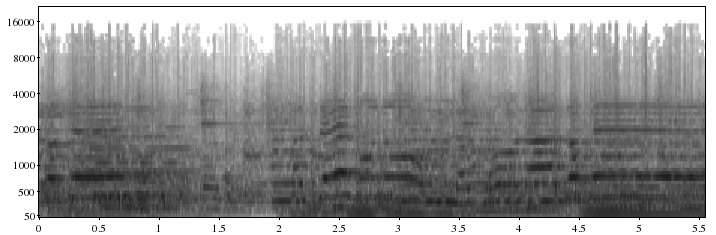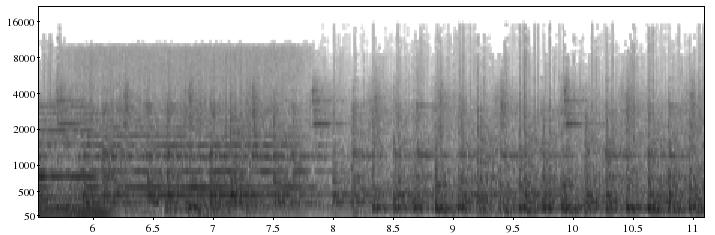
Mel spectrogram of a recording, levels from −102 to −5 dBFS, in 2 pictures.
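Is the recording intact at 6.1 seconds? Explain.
No. At 6.1 s the sound carries a faint hiss, with a level shift of about 3 dB. This is digital radio blending to analogue. Between 5.61 s and 7.92 s a hybrid receiver lost its digital stream and cross-faded, over roughly 0.3 s, to the same station's FM broadcast. FM's noise floor lets hiss rise, here well below the programme.

Running beneath that is a steady 100 Hz buzz, a rapid ticking whose strength rises and falls with the level of the audio. This is a filter restarted on every block. The filter discards its memory at each block boundary and starts again from silence, so every block opens with a small click. Those clicks arrive at 100 per second, which fits blocks of 10 ms, and they merge into a buzz that is present at 6.1 s as throughout.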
